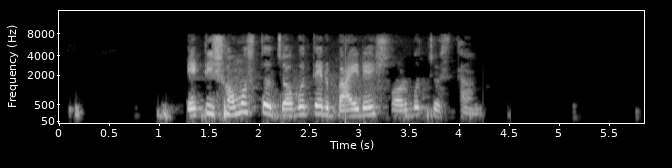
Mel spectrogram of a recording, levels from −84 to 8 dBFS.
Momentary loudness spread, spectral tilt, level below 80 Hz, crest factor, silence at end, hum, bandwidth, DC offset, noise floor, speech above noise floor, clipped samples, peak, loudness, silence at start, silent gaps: 20 LU; -3 dB/octave; -60 dBFS; 18 dB; 1.65 s; none; 8.2 kHz; under 0.1%; under -90 dBFS; over 74 dB; under 0.1%; -2 dBFS; -15 LUFS; 0.15 s; none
